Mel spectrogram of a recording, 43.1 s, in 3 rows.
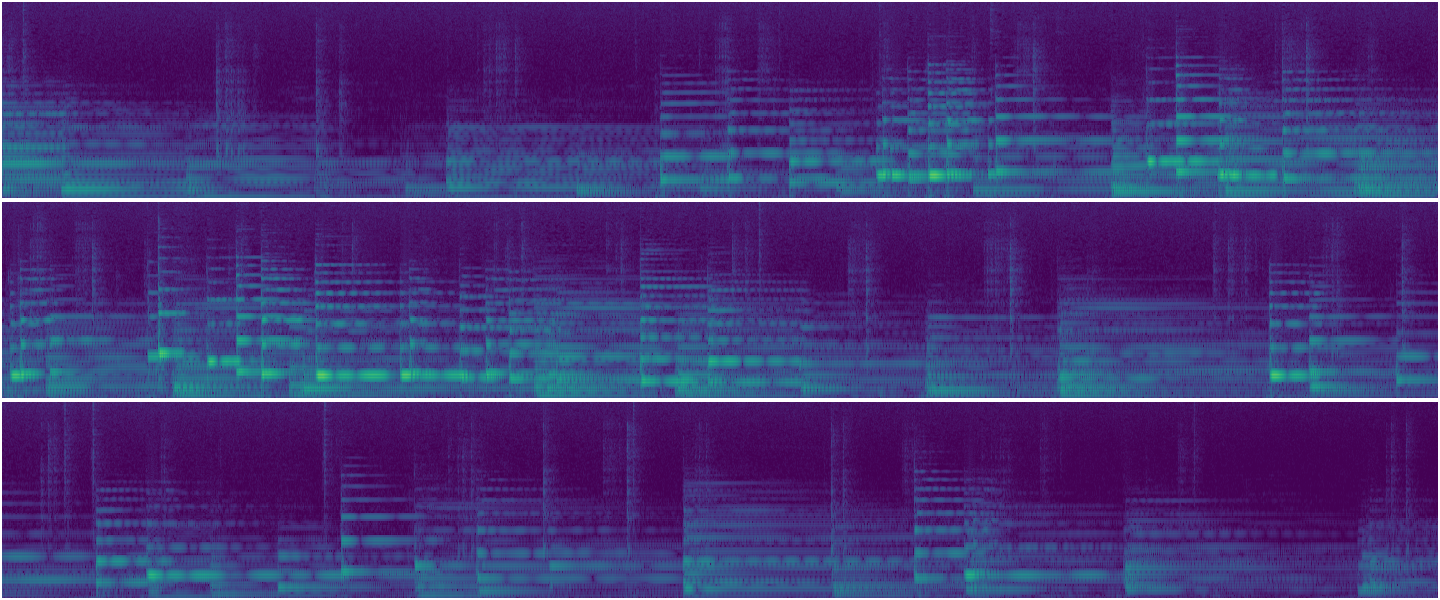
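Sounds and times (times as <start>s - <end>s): piano music: 0.0s - 43.0s.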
